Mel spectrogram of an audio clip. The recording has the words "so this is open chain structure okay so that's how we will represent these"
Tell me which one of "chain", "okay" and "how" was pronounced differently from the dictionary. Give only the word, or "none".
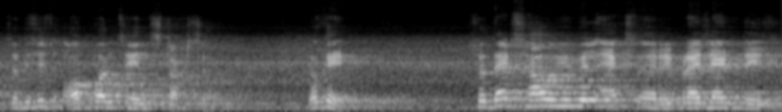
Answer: chain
